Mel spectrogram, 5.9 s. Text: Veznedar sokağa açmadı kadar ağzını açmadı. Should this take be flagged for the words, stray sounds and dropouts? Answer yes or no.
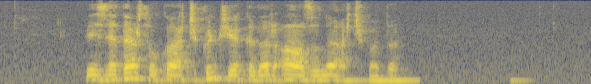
yes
